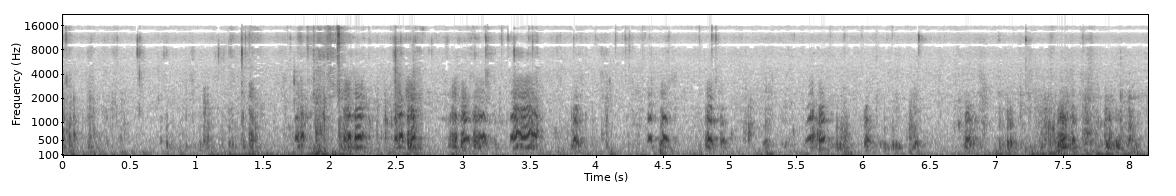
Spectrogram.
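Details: Domestic guinea pigs, young ones alongside pregnant sows in a group of 29 pets, give a steady run of short, clipped mid-pitched squeaks, several per second, over a bed of rustling and shuffling.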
